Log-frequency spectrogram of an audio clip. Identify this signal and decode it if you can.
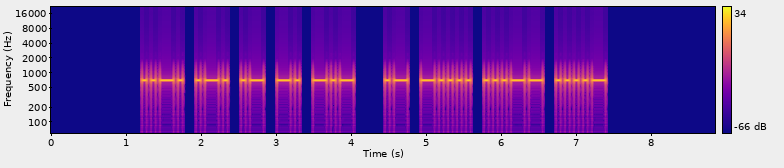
Morse code, heard as a keyed tone, about 20 wpm, 700 Hz. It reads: FRANK A634
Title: CWT Exchange 20wpm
